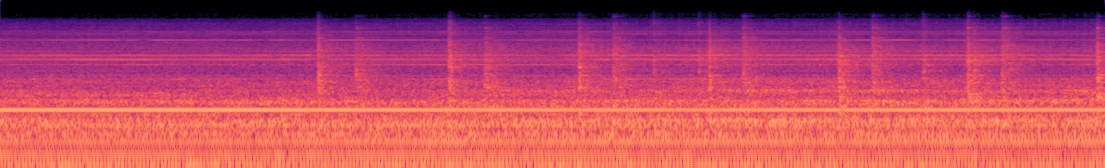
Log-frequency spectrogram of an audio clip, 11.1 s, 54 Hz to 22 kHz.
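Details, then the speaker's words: Audi A6 2.0 TDI diesel with 0B5 DSG automatic, raised on lift, idling: steady hum with sharp uneven knocks about three a second from engine-transmission junction; worn dual mass flywheel, sometimes shakes car on start. "And we can hear that the sound is coming from uh this side uh over here. That is uh that is where is the connection between the transmission and uh the engine."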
